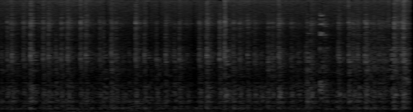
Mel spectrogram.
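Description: Faint, light irregular clicking over a low steady hum.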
